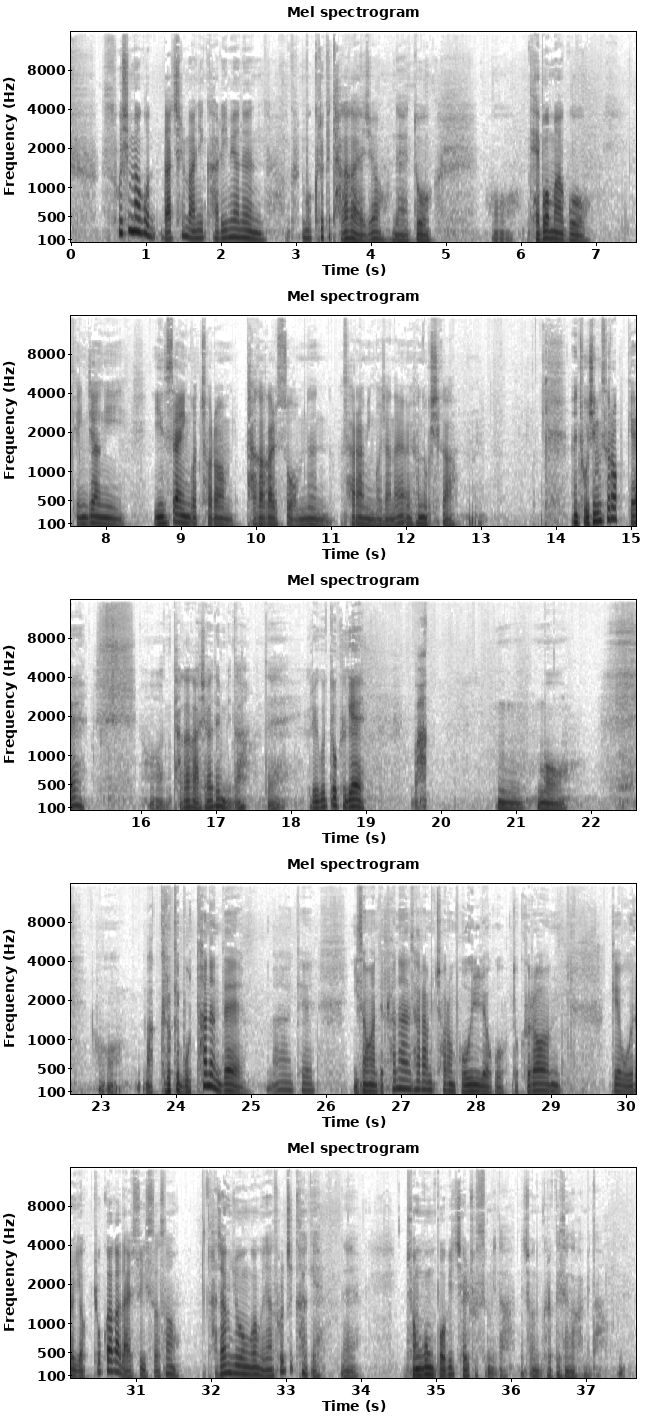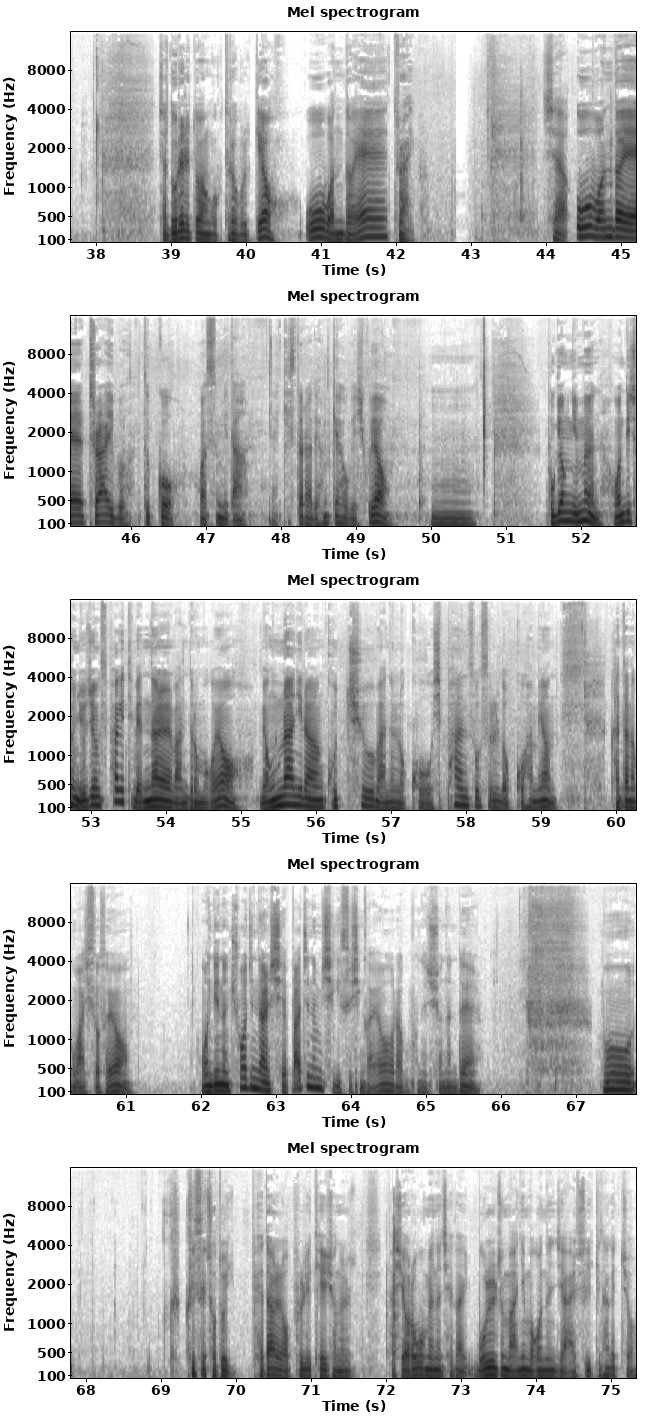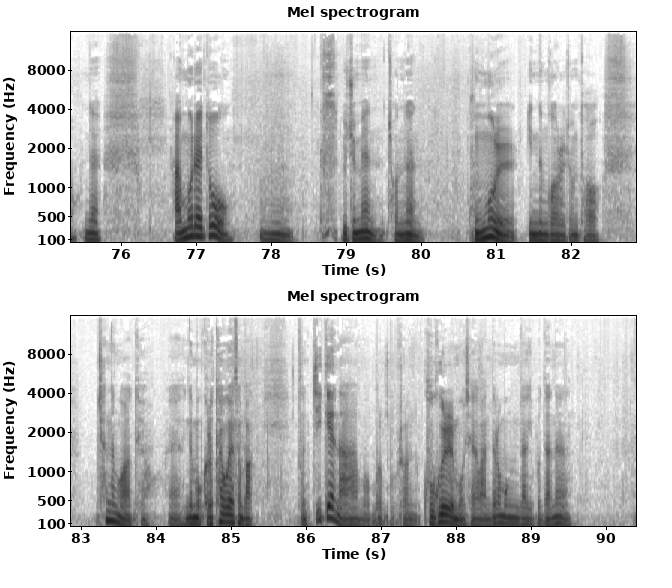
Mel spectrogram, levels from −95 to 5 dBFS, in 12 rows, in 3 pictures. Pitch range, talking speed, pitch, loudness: 90-120 Hz, 255 characters per minute, 105 Hz, -17 LUFS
